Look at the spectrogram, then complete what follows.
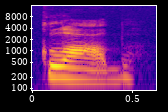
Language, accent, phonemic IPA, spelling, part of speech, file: English, US, /ɡlɑb/, glob, noun / verb, En-us-glob.ogg
- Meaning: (noun) 1. A round, shapeless or amorphous lump, as of a semisolid substance 2. A millimeter-sized colour module found beyond the visual area V2 in the brain's parvocellular pathway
